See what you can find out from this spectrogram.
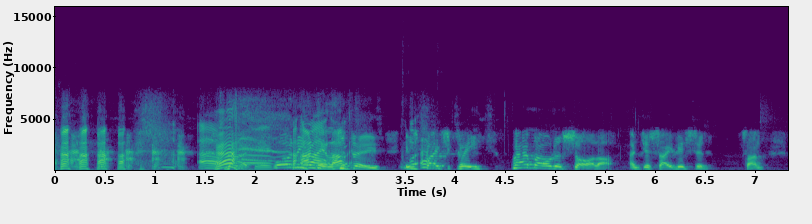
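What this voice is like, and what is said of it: Scouse Liverpool accent. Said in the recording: “I love your Scouse accent.”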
